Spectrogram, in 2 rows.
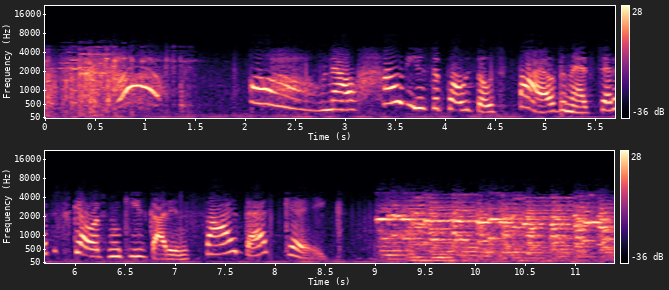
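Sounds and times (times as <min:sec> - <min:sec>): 
dropped object crashing and shattering: 0:00.0 - 0:01.7
speech: 0:02.9 - 0:11.2.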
